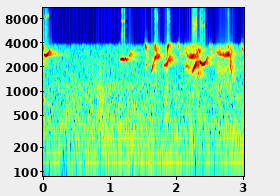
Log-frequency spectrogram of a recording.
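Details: Oriental magpie-robin singing, a recording used for trapping and song training; quiet start, then a burst of bright twittering whistles and quick chirps in the final second and a half.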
